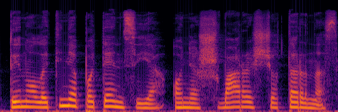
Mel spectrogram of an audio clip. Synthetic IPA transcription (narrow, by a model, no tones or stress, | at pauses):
t̪ɐɪnuɔlˠɐt̪ʲɪnʲɛːpoːt̪ʲɛnʲt̪sʲɪjɛoːnʲɛʃʋɑːɾɐʃʲt͡ʃʲoːt̪ɐɾnɐs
